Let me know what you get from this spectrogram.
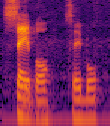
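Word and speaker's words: Sabol: Sable.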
